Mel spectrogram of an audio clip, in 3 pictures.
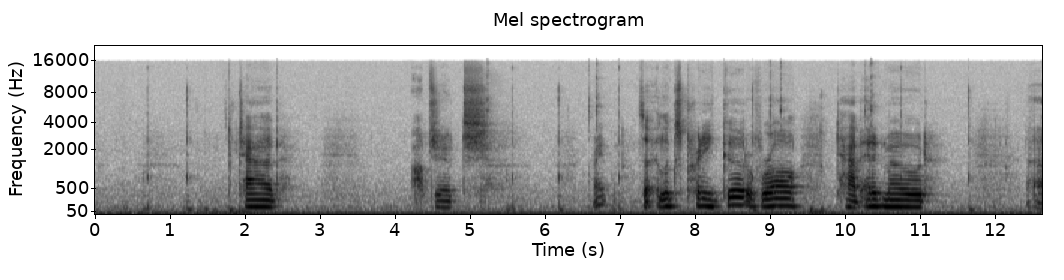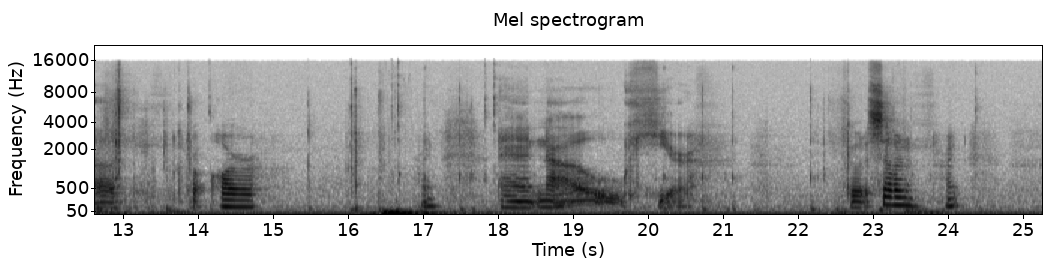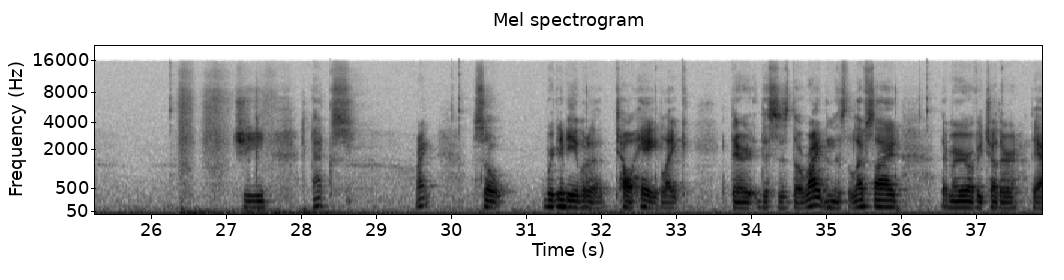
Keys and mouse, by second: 0.9 middle click, 1.8 Tab, 5.6 middle click, 6.6 click, 7.1-8.9 middle drag, 9.0 click, 9.6 Tab, 10.8 middle click, 13.6-16.1 ctrl+r, 16.6 click, 17.2 middle click, 18.0 click, 20.3 middle click, 21.2-22.2 middle drag, 23.1 KP_7, 24.4-26.3 drag, 27.3 g, 28.0 x, 30.1 click, 30.4-31.9 middle drag, 32.9-36.1 middle drag, 37.4-37.8 middle drag.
